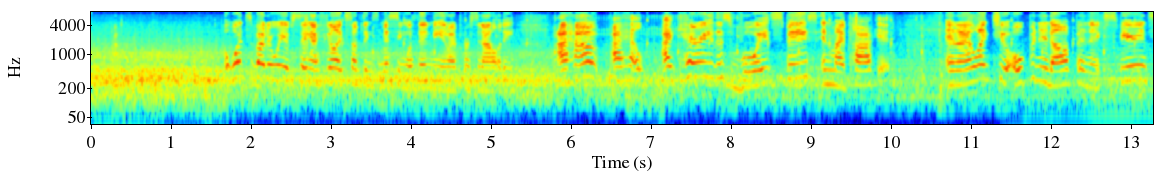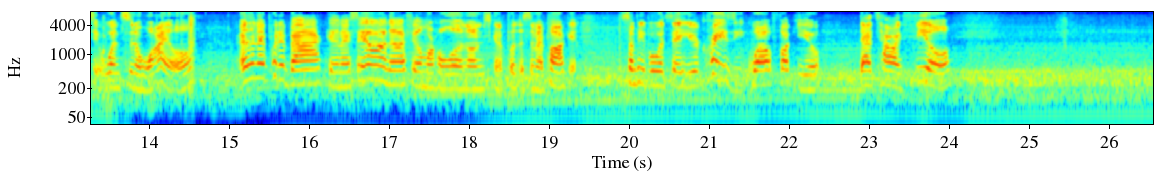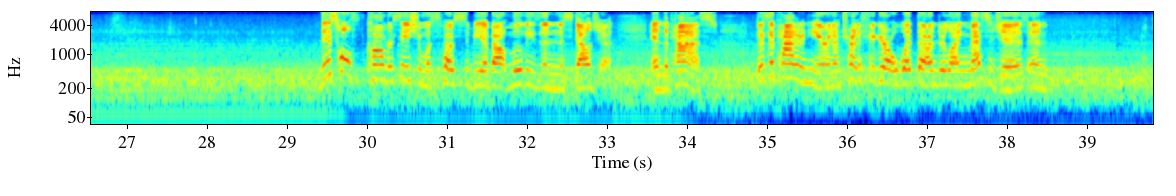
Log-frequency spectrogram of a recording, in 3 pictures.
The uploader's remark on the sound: Another segment in the car.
